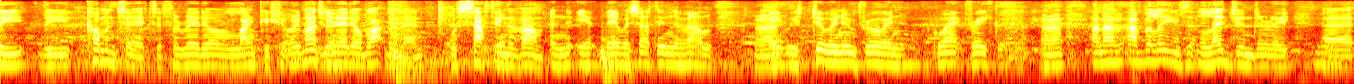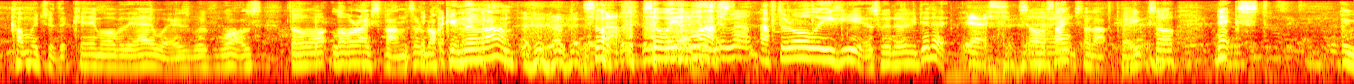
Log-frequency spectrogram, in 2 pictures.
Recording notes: records a special podcast at half time versus Littleborough with many a supporter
